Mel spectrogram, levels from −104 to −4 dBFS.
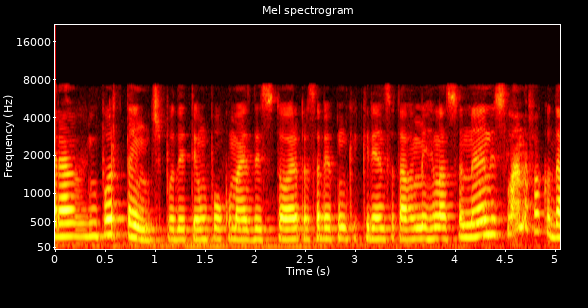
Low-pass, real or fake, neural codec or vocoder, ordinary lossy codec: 7.2 kHz; real; none; none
